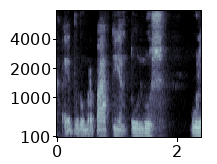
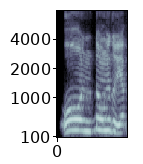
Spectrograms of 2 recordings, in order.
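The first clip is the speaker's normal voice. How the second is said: ordinary delivery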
